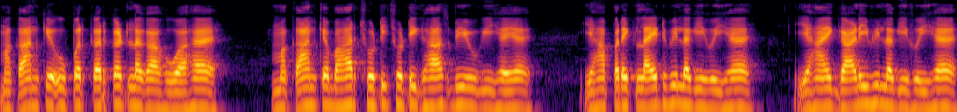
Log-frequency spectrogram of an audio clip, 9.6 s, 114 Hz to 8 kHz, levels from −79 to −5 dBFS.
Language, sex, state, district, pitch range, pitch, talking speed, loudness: Hindi, male, Jharkhand, Palamu, 130-145 Hz, 140 Hz, 195 wpm, -17 LUFS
